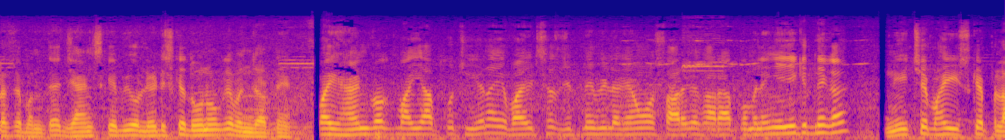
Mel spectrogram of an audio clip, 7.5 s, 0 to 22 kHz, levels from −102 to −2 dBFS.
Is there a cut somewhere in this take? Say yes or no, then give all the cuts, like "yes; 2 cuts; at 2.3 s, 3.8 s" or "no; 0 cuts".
yes; 2 cuts; at 2.4 s, 6.5 s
